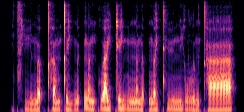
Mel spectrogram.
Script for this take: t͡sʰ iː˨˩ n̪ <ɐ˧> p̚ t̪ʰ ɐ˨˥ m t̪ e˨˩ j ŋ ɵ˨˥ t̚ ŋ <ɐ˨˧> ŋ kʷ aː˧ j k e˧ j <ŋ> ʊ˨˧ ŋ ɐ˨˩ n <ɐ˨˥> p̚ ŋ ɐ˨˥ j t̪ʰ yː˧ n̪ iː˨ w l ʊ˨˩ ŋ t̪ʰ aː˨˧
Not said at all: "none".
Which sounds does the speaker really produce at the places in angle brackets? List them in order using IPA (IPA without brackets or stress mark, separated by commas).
ɐ˧, ɐ˨, m, ɐ˨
